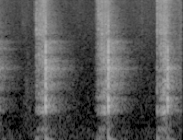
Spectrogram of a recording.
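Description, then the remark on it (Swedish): A knife slices through red onion onto a cutting board while vegetables are prepared for a pan, three crisp, evenly spaced strokes, with no one talking. “Nu skivar jag upp lite rödlök här.”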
